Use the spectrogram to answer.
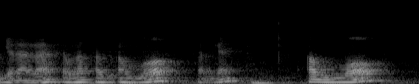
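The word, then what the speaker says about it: الله: atau lafaz Allah, misalkan Allah, maka bacanya tafkhim, tebal. Bacanya kita usahakan rahang di dalam mulut itu penuh dengan suara Allah, tebalnya seperti kita melafalkan huruf qaf, kha, ghain, seperti itu.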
